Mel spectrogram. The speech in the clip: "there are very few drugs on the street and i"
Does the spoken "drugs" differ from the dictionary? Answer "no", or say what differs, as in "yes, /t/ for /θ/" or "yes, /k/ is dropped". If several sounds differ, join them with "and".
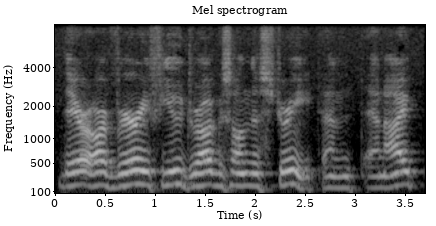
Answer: no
